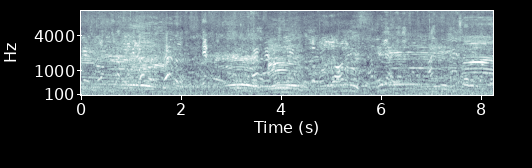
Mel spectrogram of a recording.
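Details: Sahiwal bull calves bought by a farmer in Sylhet, Bangladesh, 22 May: several overlapping low moos rise and fall in arcs, around the first, third and fourth seconds. Fainter lowing continues throughout against a steady crowd and background murmur.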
